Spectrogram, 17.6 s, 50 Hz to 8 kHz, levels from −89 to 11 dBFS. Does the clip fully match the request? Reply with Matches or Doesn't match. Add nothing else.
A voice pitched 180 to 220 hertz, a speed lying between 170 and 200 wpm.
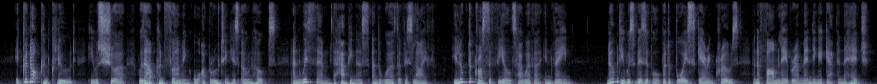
Doesn't match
